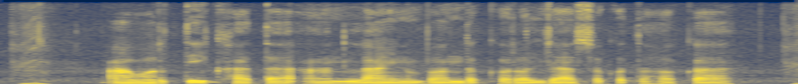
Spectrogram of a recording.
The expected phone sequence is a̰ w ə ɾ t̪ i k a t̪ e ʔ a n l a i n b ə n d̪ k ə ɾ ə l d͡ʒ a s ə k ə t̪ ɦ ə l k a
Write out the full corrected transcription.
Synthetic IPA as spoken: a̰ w ə ɾ t̪ i kʰ a t̪ a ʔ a n l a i n b ə n d̪ k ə ɾ ə l d͡ʒ a s ə k ə t̪ ɦ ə k a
